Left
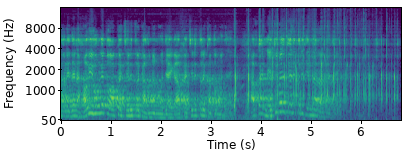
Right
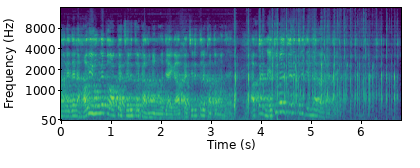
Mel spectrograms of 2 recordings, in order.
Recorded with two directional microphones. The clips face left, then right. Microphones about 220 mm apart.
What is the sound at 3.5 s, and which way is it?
Speech, 30° right (ahead or behind).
